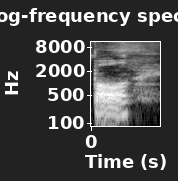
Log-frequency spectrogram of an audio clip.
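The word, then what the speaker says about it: boll: l but I looked it up and it's pronounced bowl and that had almost ruined cotton Growers yeah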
